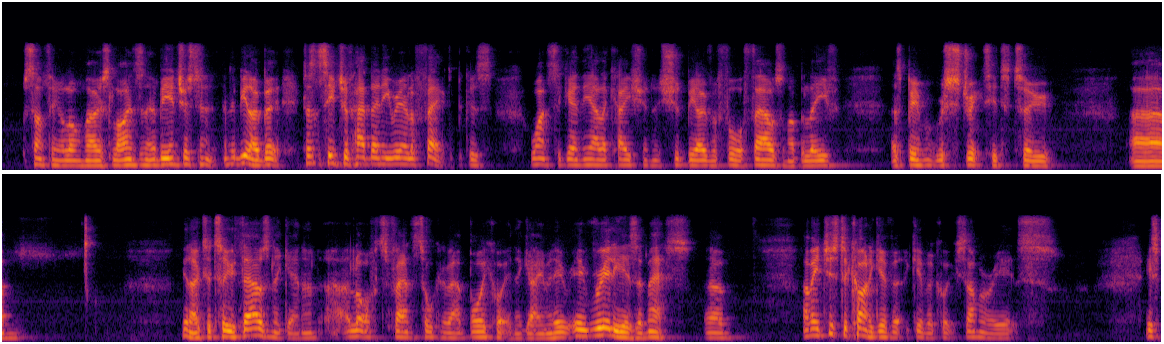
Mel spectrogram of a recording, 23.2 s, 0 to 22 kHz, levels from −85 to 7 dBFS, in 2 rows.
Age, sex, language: 30-49, male, English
